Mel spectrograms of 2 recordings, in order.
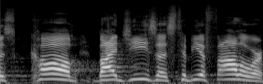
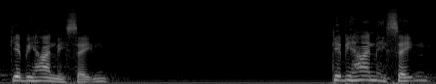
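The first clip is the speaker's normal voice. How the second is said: quiet rebuke; 3 semitones lower, 15 dB quieter than usual. Pretend. Jesus rebuking Peter.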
